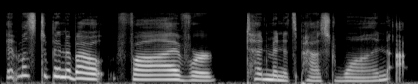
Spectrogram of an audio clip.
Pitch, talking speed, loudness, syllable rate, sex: 230 Hz, 160 wpm, -17 LUFS, 4.3 syllables/s, female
